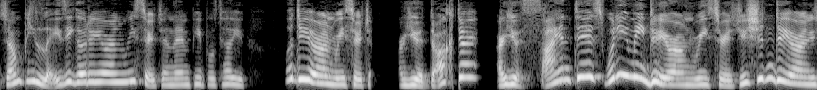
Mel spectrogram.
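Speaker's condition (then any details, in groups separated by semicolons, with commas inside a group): No condition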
